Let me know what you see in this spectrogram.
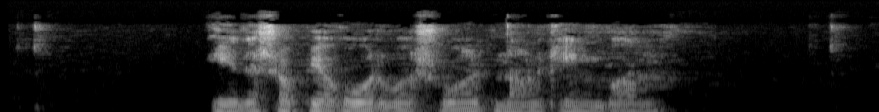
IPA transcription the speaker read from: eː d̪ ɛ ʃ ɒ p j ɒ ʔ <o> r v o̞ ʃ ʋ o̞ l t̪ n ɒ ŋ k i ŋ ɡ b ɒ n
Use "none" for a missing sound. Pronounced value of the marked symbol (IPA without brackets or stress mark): o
